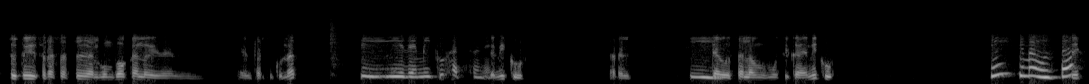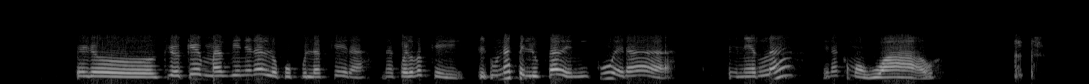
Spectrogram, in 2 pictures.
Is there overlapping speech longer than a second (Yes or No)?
No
